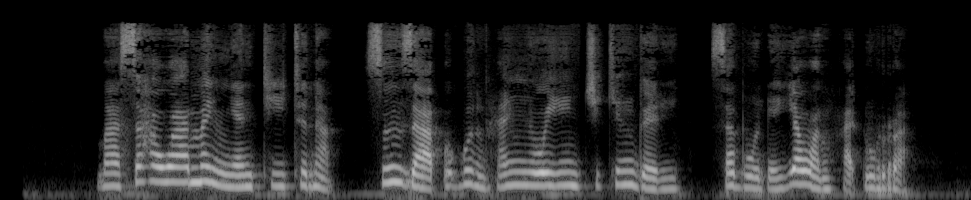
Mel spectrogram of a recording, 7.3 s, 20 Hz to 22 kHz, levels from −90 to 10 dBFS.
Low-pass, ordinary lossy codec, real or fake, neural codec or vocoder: 14.4 kHz; MP3, 64 kbps; fake; codec, 32 kHz, 1.9 kbps, SNAC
